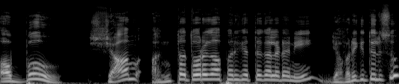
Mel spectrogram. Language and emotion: Telugu, surprised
